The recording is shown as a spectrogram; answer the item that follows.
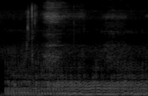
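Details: Angry corgi dog giving a continuous low, rough, rumbling growl lasting about two seconds.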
